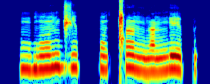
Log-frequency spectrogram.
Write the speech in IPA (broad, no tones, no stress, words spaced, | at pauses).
mbũ nd͡ʒipːũǁə̃ŋɡã ŋep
